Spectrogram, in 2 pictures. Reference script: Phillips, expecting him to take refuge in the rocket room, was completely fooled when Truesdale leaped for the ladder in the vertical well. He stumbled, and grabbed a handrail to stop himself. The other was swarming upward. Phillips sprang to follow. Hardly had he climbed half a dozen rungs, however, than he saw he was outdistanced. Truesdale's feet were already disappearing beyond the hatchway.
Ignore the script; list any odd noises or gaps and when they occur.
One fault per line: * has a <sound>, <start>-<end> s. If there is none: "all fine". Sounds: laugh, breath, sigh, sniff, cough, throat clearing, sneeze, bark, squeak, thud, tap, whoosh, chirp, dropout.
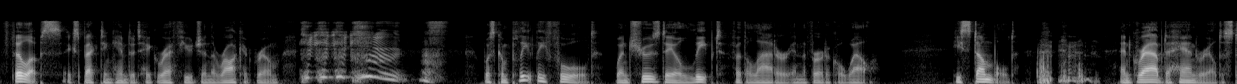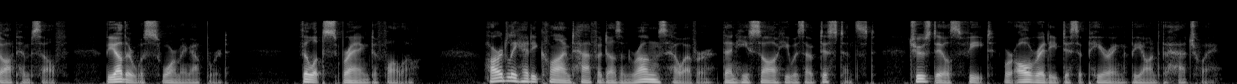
* has a throat clearing, 3.0-4.5 s
* has a laugh, 10.4-11.0 s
